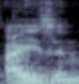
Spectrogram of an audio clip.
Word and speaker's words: Eisen: Asin is the word for in German it's Eisen which is the word for iron and uh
